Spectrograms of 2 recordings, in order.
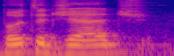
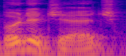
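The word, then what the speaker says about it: Buttigieg: to get it wrong but butajudge seems to be the correct way to pronounce it how Pete budajudge could hurt Trump in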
